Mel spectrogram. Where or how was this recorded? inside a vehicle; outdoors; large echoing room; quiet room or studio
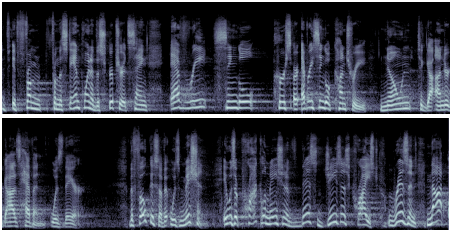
large echoing room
